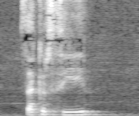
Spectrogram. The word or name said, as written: zak rsil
